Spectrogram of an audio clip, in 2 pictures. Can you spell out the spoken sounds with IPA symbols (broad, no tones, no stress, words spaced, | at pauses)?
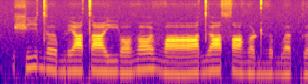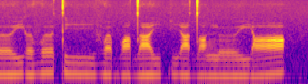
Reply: ʃidəːbeːtˤiː joðˤɵː vɑːdəː sˤɑðˤɵɖʱəbɐ kəː jəvəː tiːvɐ bɑdˤiːkiː dˤɑŋɵː jɑ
